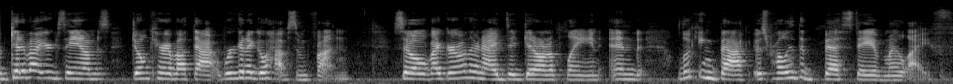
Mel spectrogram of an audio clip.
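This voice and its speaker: Using fairly even intonation, a woman with a high pitch speaks at a moderate pace. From New Orleans, Louisiana. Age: 20s. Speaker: vlogger, acting and modeling coach; vlogger, modeling coach. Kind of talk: personal vlog testimony. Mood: heartfelt, reflective. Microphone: phone near.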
